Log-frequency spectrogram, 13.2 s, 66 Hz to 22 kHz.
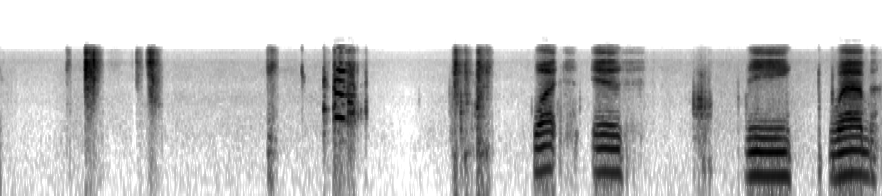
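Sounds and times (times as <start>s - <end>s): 
rooster crowing and clucking: 4.8s - 5.6s
speech: 8.0s - 9.5s, 11.2s - 13.2s.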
